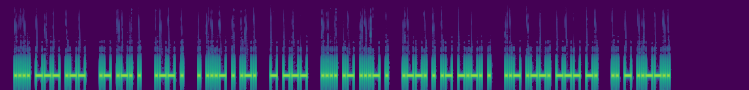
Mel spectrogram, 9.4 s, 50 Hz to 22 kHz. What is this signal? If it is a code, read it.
Morse code, heard as a keyed tone, about 44 wpm, 700 Hz. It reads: HOW ARE WE EVER TO HAVE PEACE UPON IT?
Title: Sentences from Top 1500 Words 45wpm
